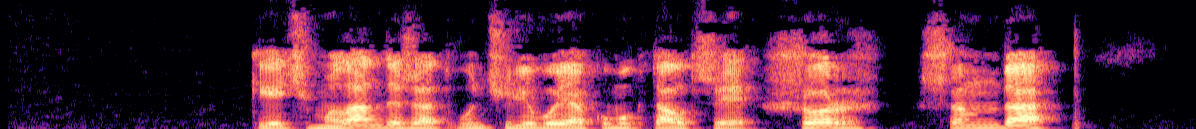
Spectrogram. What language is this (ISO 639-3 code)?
chm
